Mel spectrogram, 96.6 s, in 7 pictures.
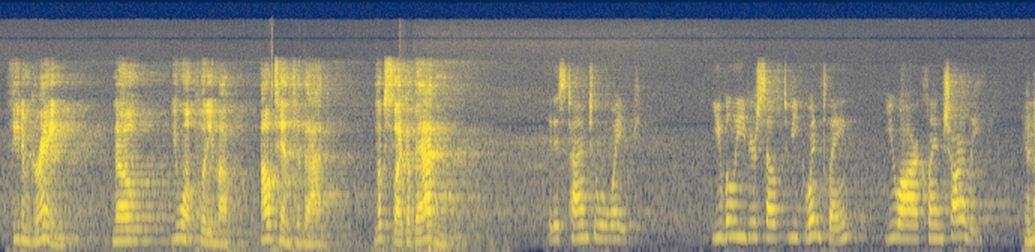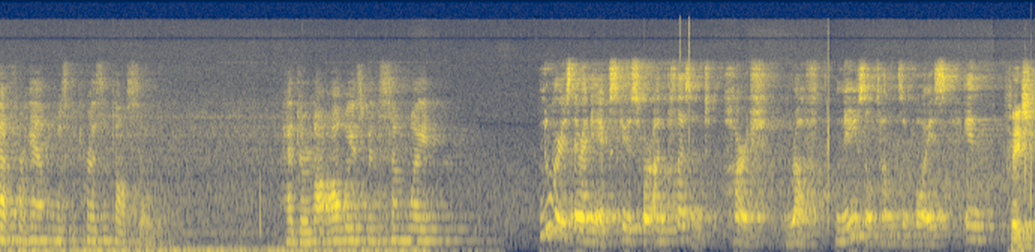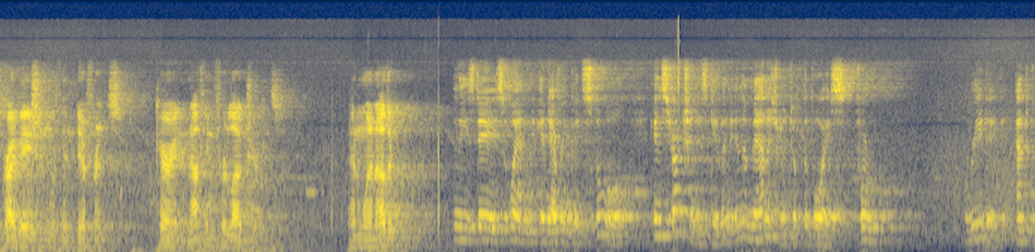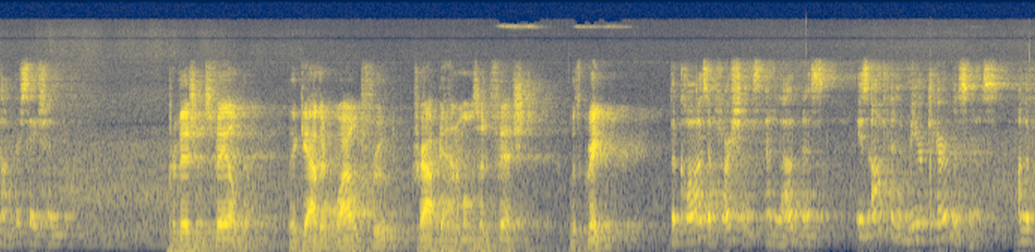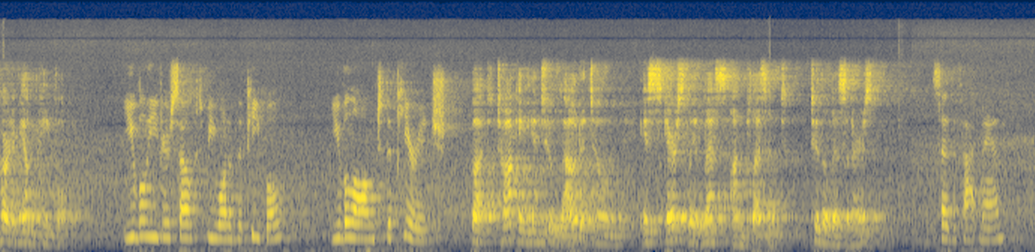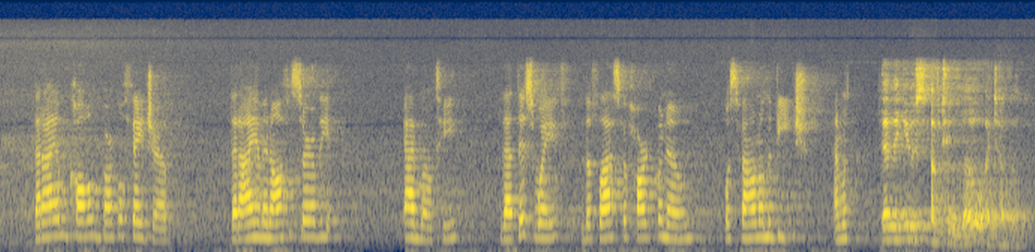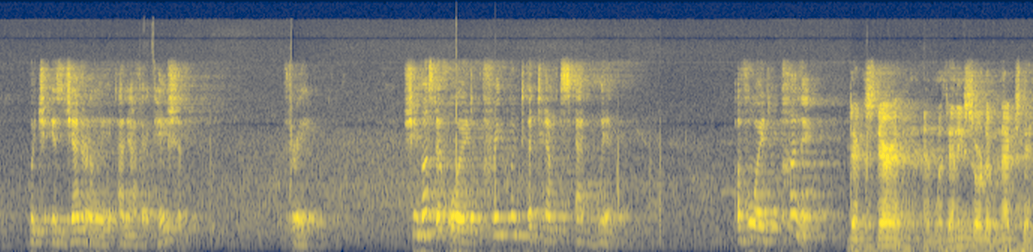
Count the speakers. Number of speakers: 5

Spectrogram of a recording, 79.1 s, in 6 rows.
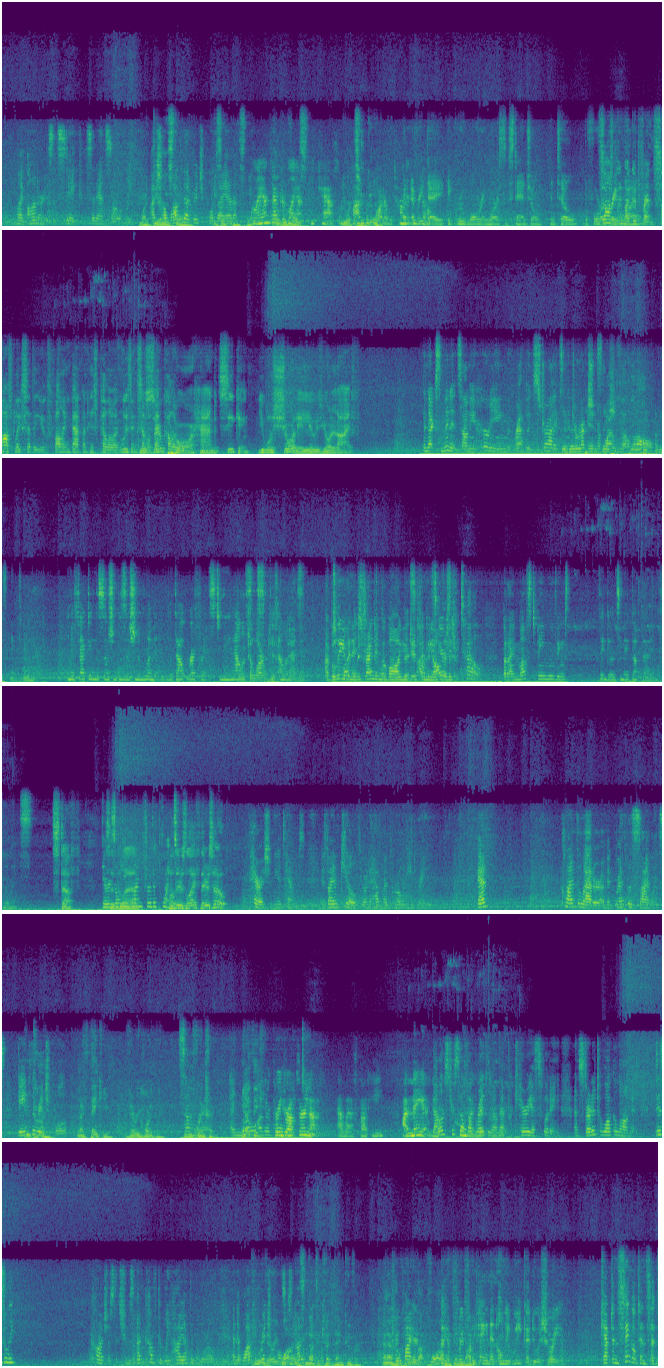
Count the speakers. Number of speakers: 9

